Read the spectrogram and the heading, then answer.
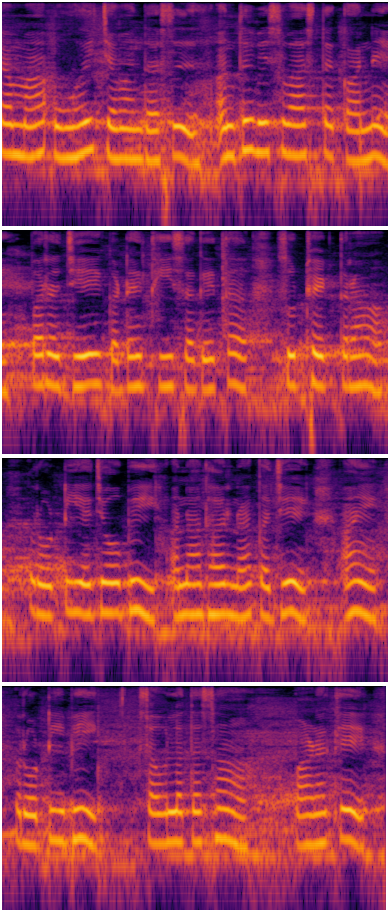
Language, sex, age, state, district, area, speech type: Sindhi, female, 30-45, Gujarat, Junagadh, urban, spontaneous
